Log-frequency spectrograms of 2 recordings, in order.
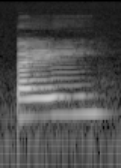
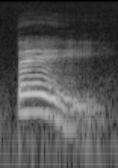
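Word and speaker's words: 背: how to pronounce it it has two pronunciations bae the first tone and bae the fourth tone when it's pronounced bae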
